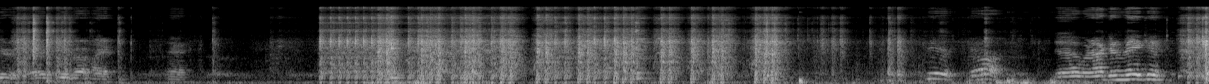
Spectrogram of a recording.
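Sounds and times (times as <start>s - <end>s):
airsoft gun firing full auto: 3.2s - 7.9s, 11.8s - 12.0s.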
